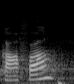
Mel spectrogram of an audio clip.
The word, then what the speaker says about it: GAFA: Not to pay back debt in Korean pronunciation, but Gafa.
